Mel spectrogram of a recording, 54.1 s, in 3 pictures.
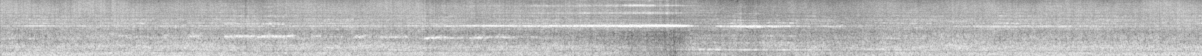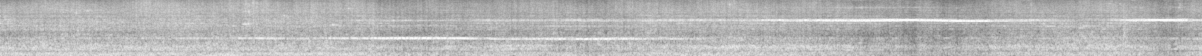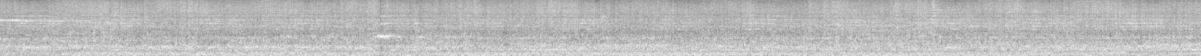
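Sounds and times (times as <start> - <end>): train wheels rumbling on rail: 0.0 - 54.0
wheel squeals: 2.6 - 13.0, 21.4 - 37.1, 41.6 - 42.5.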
